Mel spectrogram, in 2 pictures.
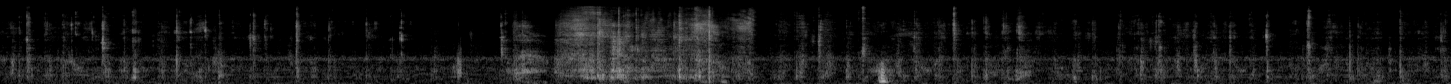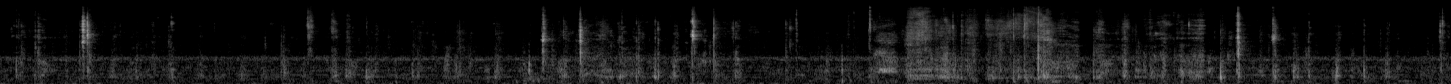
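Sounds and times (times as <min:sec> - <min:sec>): faint steady hum: 0:00.0 - 0:29.0
wet chewing and lip smacks: 0:06.4 - 0:29.0.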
